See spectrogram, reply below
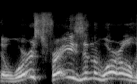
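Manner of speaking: put-on Texas accent. Quoting a podcast guest: Doctor Phil Texas accent. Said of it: "in his Texas accent".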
